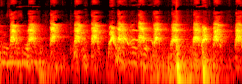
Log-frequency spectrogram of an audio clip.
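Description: Two dogs at a family home bark repeatedly and close by, a steady run of sharp barks with some yips mixed in, while people nearby make occasional sounds.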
